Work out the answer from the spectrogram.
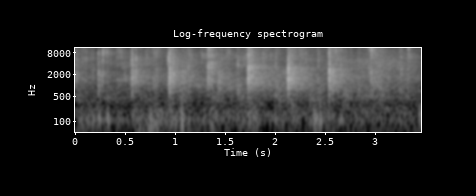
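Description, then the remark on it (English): An audience claps in a steady, even rhythm, sharp hand claps about two or three per second, moderately quiet, with no talking. “You were clapping.”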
